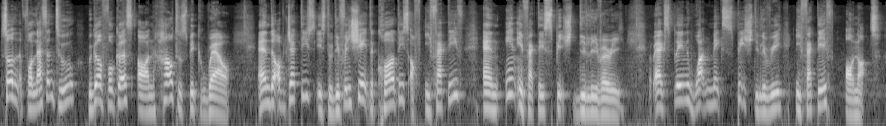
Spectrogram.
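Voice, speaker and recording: A man's voice: medium pitch, sing-song, moderate pace. A man teaching an English language lesson in an instructional way, talking students through points and putting questions to them. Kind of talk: scripted lesson narration with informal asides.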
